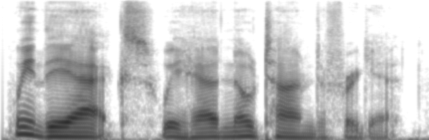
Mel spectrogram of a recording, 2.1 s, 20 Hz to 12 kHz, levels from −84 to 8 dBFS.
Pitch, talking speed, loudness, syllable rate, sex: 105 Hz, 250 wpm, -17 LUFS, 5.5 syllables/s, male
